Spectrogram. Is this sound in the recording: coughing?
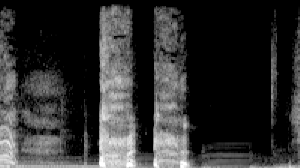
yes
